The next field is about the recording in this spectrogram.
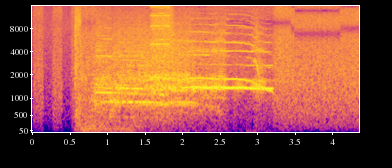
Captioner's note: everyone screaming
